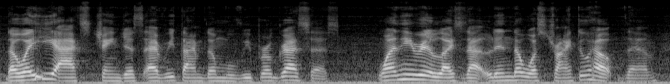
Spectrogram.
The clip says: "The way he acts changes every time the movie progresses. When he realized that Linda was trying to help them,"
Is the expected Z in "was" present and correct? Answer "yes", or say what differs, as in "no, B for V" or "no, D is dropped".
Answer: no, S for Z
